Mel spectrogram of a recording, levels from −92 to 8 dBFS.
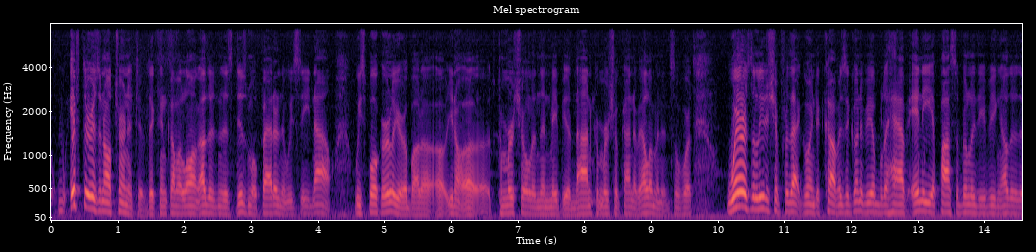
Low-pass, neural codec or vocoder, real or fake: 7.2 kHz; none; real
